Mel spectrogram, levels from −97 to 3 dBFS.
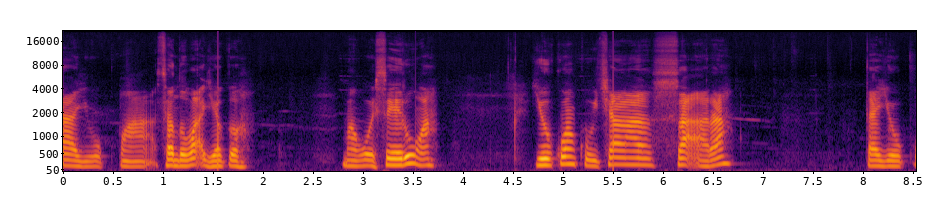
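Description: At 1.54 s, just after "yuu kuan xandova'a", then at 3.52 s and again at 5.50 s just after "yuu kuan", the speech skips forward. Each skip drops about 20 ms, with the two sides butted together and no silence. The steady two-second spacing points to audio likely missing between chunks, lost as a 2.0 s chunk closes and the next opens. On a waveform each seam is a sudden step in shape; a spectrogram shows a thin vertical break where harmonics jump.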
